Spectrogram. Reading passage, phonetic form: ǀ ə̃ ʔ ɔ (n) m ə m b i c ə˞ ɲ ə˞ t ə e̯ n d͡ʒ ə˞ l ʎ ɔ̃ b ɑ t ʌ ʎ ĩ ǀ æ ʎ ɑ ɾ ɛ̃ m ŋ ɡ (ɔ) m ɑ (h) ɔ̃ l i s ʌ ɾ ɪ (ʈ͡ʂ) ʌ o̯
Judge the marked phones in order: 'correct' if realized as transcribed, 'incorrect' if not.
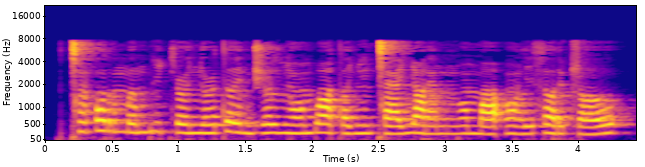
incorrect: r, incorrect: ɔ̃, incorrect: ʔ, correct

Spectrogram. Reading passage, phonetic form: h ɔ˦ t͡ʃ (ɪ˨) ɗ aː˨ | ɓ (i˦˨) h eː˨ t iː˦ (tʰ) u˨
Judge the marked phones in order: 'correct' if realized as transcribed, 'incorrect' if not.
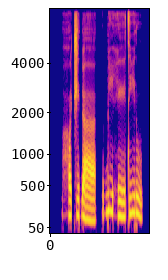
incorrect: ɪ˦, correct, incorrect: ɾ

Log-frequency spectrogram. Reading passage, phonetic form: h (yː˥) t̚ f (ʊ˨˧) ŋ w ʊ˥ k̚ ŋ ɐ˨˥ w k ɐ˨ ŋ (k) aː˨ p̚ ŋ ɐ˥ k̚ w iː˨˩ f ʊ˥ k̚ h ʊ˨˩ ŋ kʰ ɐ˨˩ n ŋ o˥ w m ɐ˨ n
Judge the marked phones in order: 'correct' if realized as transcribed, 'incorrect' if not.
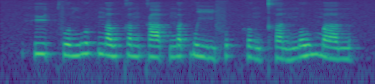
incorrect: yː˧, incorrect: ʊ˨˥, correct

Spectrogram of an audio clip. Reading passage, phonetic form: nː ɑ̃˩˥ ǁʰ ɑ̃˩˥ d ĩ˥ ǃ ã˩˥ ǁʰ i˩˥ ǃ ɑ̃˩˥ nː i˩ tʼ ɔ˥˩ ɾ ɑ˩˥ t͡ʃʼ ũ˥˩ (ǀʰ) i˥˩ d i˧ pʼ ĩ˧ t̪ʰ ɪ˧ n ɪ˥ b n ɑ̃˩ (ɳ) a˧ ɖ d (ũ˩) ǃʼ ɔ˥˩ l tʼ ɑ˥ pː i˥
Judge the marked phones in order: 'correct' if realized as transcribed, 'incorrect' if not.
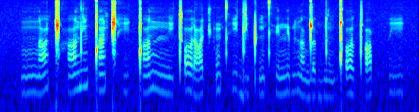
incorrect: t̪ʰ, incorrect: ɖ, correct

